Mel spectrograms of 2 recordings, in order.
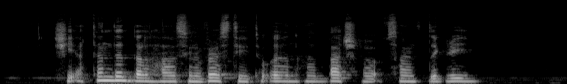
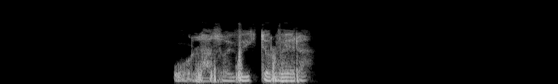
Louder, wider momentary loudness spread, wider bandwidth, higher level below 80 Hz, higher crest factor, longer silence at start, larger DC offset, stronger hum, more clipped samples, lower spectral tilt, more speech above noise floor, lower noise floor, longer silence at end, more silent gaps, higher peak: second, -27 LUFS vs -21 LUFS; about the same, 12 LU vs 11 LU; first, 11 kHz vs 7.4 kHz; about the same, -58 dBFS vs -58 dBFS; about the same, 18 dB vs 22 dB; second, 0.55 s vs 1.75 s; neither; second, none vs 50 Hz at -55 dBFS; neither; about the same, -6.5 dB/octave vs -7.5 dB/octave; second, 42 dB vs over 71 dB; second, -68 dBFS vs under -90 dBFS; second, 0.9 s vs 2.45 s; neither; second, -8 dBFS vs -4 dBFS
